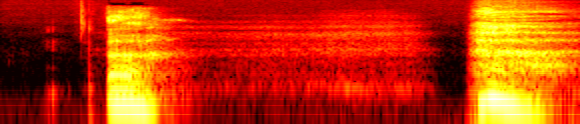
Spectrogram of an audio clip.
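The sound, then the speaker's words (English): Heavy, noisy mouth breathing into a microphone by a person who cannot breathe through their nose: a loud sigh-like exhale, a long softer breath, then another strong gusty breath near the end, with a few small clicks at the start. “just breathing all over the damn microphone.”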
